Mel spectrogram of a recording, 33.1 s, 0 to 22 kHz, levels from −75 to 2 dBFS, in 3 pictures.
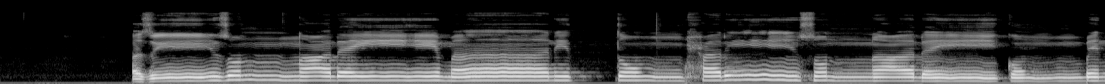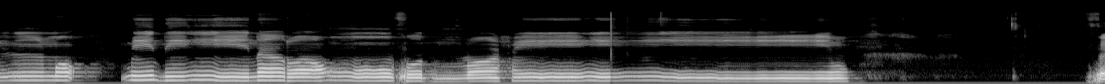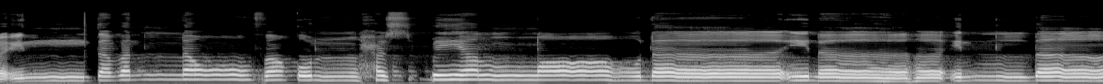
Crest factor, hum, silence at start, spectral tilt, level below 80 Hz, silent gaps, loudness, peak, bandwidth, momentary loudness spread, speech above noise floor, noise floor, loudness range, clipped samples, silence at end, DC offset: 12 dB; none; 1.3 s; -6.5 dB/octave; -40 dBFS; none; -12 LUFS; 0 dBFS; 12.5 kHz; 8 LU; 35 dB; -45 dBFS; 7 LU; under 0.1%; 0 s; under 0.1%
